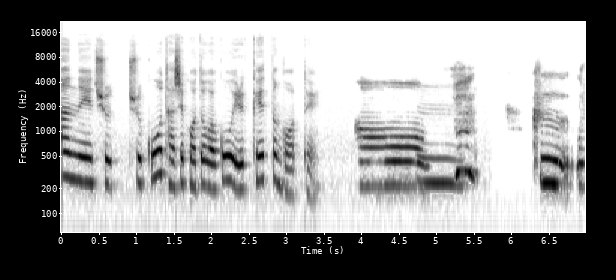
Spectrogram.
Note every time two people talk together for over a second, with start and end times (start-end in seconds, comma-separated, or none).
none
